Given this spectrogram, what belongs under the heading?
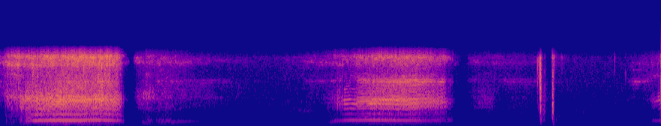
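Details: A husband snoring badly: two long, loud, rumbling snores on the in-breath about five seconds apart, each followed by a quiet breath out; heavy snoring.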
